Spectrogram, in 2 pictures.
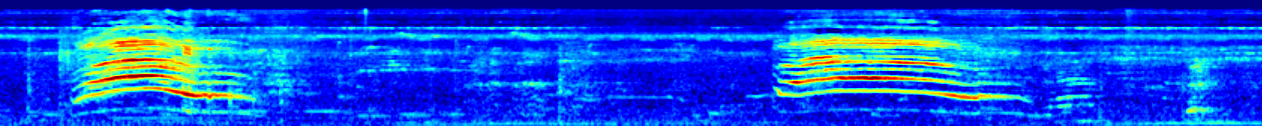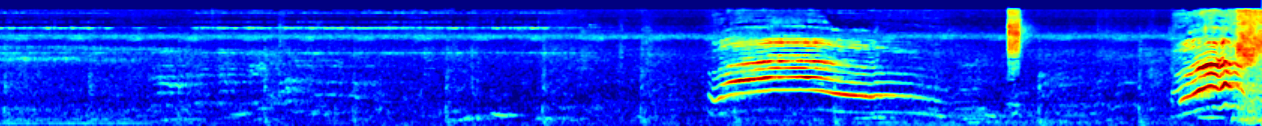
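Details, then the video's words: Cats in a fight trade three loud, piercing, wavering yowls spaced several seconds apart, with low growling rumbles in the gaps and a final sharp cry at the end. "cats fighting with sound"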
